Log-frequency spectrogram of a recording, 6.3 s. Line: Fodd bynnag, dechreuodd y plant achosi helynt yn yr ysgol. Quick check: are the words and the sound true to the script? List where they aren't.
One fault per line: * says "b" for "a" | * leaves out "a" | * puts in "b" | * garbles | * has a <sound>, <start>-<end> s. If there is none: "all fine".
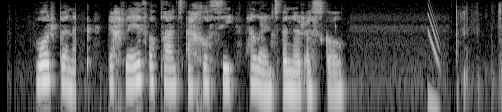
* has a dropout, 0.9-1.1 s
* has a chirp, 5.3-5.5 s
